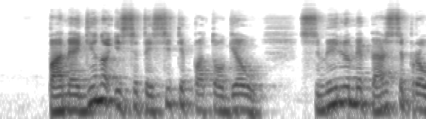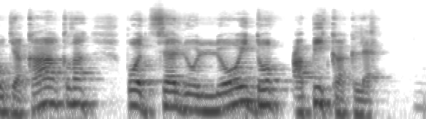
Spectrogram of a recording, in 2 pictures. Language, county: Lithuanian, Klaipėda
